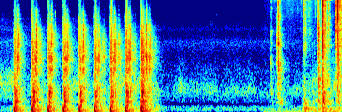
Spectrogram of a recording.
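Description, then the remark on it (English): A quick, steady run of about nine loud knocks on a neighbour's front door at midnight on New Year, by a tall, dark man as first-footer, then a short quiet pause before a few softer, scattered knocks follow. No voices. “Oh, a tall, dark man is at our door.”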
